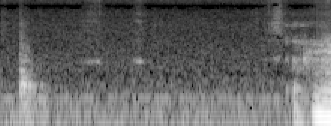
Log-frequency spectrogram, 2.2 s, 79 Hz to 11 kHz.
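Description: Near silence broken by one faint, short scrape of a Parker 26C open-comb double-edge safety razor drawn over lathered skin just after the start.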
